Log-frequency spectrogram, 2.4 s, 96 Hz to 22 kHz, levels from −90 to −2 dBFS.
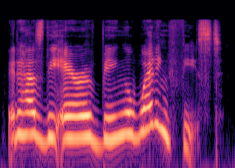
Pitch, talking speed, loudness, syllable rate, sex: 275 Hz, 230 wpm, -15 LUFS, 4.7 syllables/s, female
